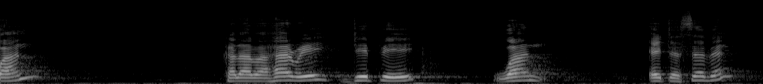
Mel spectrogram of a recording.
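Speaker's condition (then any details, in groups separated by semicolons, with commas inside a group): No condition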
